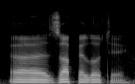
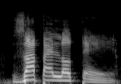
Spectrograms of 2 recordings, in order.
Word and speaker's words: Zopilote: How do you guys pronounce that? Zopilote. Zopilote.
